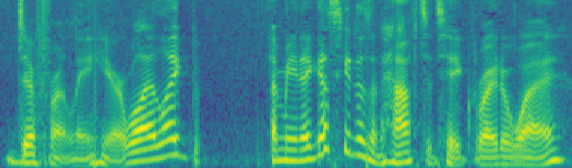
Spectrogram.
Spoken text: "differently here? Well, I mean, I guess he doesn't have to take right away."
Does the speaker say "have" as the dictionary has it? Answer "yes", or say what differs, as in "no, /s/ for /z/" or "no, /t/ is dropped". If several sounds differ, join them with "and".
no, /f/ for /v/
